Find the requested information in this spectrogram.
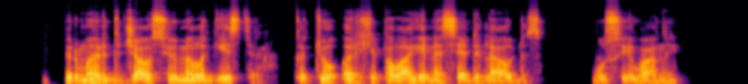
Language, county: Lithuanian, Kaunas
